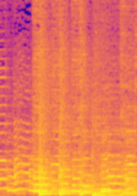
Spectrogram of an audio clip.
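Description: Live jazz combo playing: a saxophone lead over piano, upright bass and drum kit. The bass and drums drop out briefly at the start and come back in about half a second in.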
